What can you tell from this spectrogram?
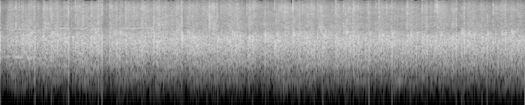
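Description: Audience applauding: many hands clapping in a dense, steady stream.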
